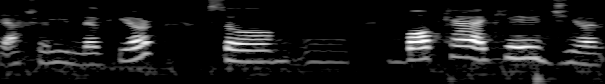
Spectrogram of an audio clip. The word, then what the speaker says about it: Bobcaygeon: actually live here so bobcation is the is the place name that's it wasn't like what we pronounced earlier you know bob kg and like pigeon you know kind of thing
